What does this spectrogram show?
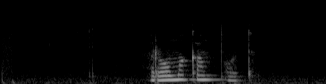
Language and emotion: Russian, neutral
